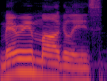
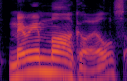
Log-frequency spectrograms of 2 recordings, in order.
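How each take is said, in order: First: The surname ends with a 'leez' sound. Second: The surname ends with a 'goyles' sound. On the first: The speaker calls it right. "Yes, I always get it wrong" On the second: The speaker calls it wrong. "I always pronounce it wrong"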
